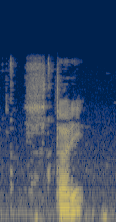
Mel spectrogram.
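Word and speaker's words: 一人: 行します Hitori is written with two kanji. Hitori. Oh, maybe I can do more than one. No, not so much. No, bruh. Ichi, nin. These two together read as hitori.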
